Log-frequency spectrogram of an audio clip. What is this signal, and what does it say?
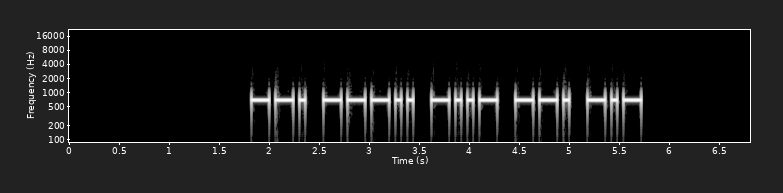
Morse code, heard as a keyed tone, about 20 wpm, 700 Hz. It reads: G8XGK
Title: DXCC-100 Call Signs - 5 Characters - 20wpm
